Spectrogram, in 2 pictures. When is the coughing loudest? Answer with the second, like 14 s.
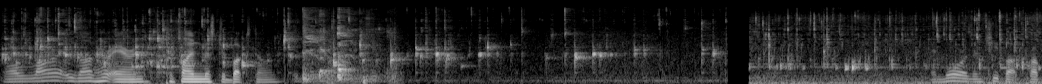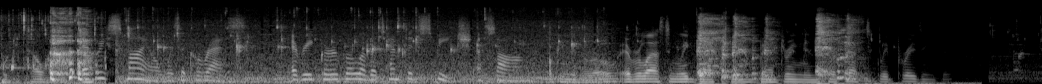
11 s.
